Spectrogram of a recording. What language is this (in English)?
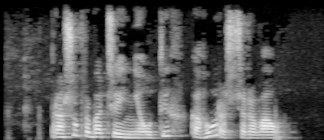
Belarusian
